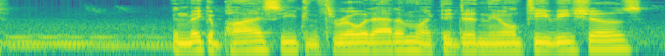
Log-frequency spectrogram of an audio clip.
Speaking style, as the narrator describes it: I laughed

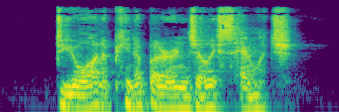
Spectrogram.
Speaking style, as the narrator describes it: the voice croaked

